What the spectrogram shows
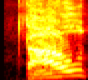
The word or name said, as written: Tau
